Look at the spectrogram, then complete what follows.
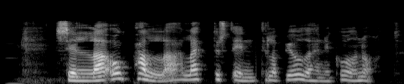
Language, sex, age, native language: Icelandic, female, 30-39, Icelandic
